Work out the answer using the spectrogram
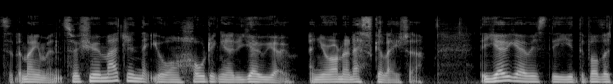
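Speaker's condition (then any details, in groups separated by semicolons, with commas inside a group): No condition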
